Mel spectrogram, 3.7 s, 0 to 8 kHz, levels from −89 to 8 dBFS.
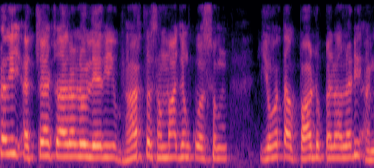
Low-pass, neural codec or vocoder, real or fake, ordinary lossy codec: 7.2 kHz; codec, 24 kHz, 3 kbps, HILCodec; fake; none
